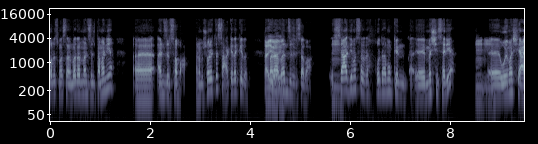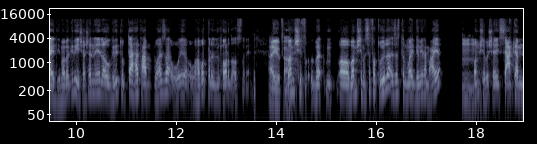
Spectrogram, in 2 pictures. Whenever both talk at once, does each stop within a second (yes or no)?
yes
